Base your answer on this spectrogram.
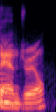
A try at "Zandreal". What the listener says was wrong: it's not. It's Zandreal. There's no D. You gotta kind of roll. It's Zandreal.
